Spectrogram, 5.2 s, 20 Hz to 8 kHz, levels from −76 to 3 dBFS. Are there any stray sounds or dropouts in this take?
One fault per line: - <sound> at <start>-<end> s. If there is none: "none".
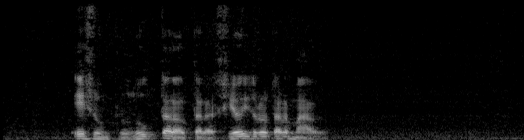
none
